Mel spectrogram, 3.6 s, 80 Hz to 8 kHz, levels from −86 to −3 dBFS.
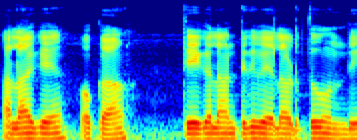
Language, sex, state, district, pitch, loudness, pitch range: Telugu, male, Telangana, Hyderabad, 115 Hz, -17 LUFS, 110-115 Hz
